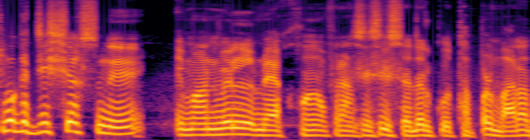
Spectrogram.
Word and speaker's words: Macron: کہ down with میکرونزم۔ ویسے یہ جو ان کا نام ہے انگریزی میں لکھنے میں میکرون ہے، لیکن میرے خیال میں جو اس کا تلفظ ہے فرانسیسی زبان میں وہ میکخواں ہے۔ اگر ایسا نہیں ہے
